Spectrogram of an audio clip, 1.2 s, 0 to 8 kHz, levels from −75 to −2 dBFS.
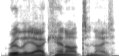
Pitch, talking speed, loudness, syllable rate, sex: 120 Hz, 250 wpm, -17 LUFS, 6.7 syllables/s, male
